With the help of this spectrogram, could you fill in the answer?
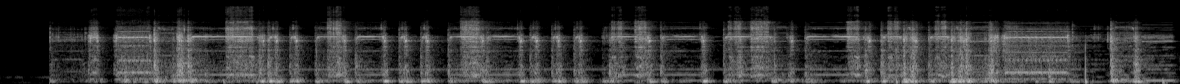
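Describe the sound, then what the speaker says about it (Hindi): A PLQ-20 passbook printer in online mode prints a page: steady mechanical rattling and clattering for about eleven seconds, with a thin high whine recurring in short bursts, close and loud. "पी एल क्यू ट्वेंटी में ऑनलाइन मोड में देखिए परफेक्ट प्रिंट आया है"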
